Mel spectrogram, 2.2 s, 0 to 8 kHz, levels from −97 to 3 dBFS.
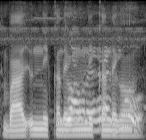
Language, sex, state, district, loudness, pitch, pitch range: Chakma, male, Tripura, Dhalai, -16 LUFS, 115 Hz, 110-120 Hz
